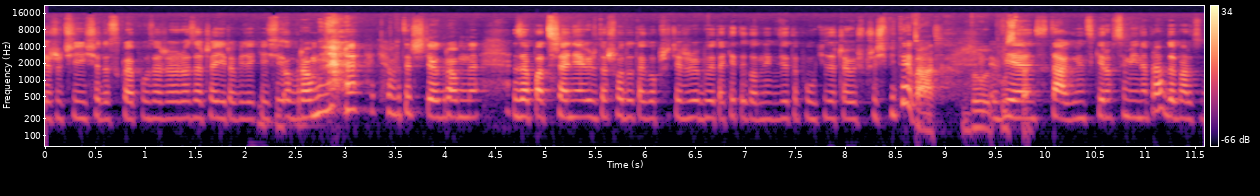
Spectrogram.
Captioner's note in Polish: śmiech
